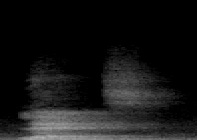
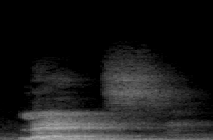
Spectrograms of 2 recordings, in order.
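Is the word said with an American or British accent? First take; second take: American; American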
